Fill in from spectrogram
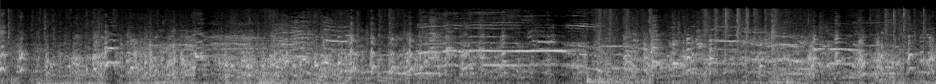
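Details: White Silkie Bantam chickens, a bearded breed, in a breeder flock: several birds clucking and cackling at once in a steady dense chorus, with occasional higher drawn-out calls over the continuous murmur.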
